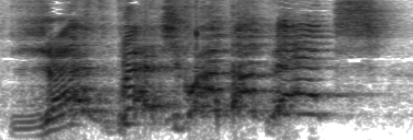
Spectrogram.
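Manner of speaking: very high shrieked cheer; drawn-out ecstatic shriek; excited screaming. Real, not acted. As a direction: scream it way up high like a wild fan. Screaming at the video.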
